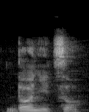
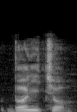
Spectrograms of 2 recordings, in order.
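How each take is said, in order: First: The middle consonant is a 'ts' sound. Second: The middle consonant is a 'ch' sound. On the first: "les lettres T et S, comme dans Nitso" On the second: "parfois on les prononce Ch"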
